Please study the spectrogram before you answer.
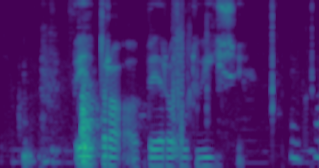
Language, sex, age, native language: Icelandic, male, 18-19, Icelandic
